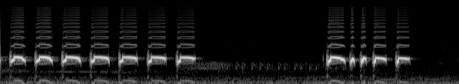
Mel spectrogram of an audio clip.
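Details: Local zebra dove used as a lure bird, singing actively: a run of seven clear, fluted coos around two a second, a pause, then a quicker burst of short notes ending in a longer coo.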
